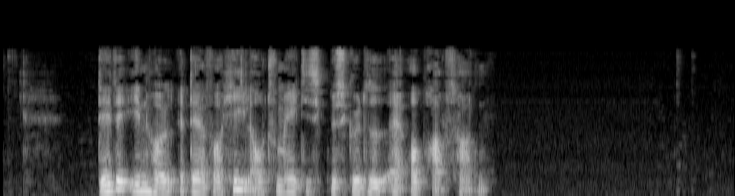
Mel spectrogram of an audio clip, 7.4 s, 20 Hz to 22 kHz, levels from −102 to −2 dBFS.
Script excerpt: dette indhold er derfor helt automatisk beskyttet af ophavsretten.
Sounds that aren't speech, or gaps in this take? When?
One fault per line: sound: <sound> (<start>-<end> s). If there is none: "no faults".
no faults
